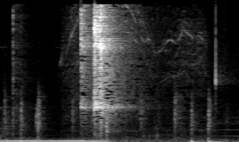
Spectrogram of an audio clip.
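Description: Background music with a soft guitar-like tone, and about a second in a sharp metallic clink that rings briefly: a steel ruler being set down on a hard floor.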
